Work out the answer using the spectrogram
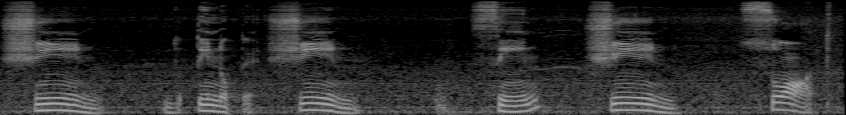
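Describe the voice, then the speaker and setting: A man gives a slow, patient alphabet lesson, sounding out each letter and repeating it so the learner can follow along. His tone stays polite and courteous throughout, at an unhurried pace in a middle register. Faint background noise sits under the voice. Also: medium pitch. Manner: says "ji janab" often, polite. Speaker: Urdu script teacher.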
